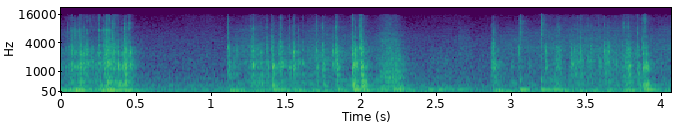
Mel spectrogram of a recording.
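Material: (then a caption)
Plastic. Fingertips type on a backlit mechanical keyboard with plastic keycaps and clicky green switches. Bursts of sharp, bright clicks ride over a low plastic clatter, with a short pause early on before the typing resumes in irregular flurries.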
